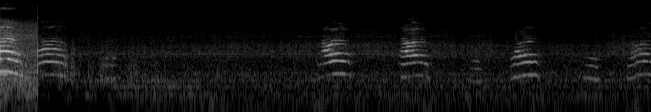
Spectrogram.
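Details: Stray cat that turned up in a garden giving threatening calls: drawn-out, wavering meows with a rise and fall, repeated roughly every one and a half to two seconds after an opening burst, with quiet gaps between them in an indoor setting.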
